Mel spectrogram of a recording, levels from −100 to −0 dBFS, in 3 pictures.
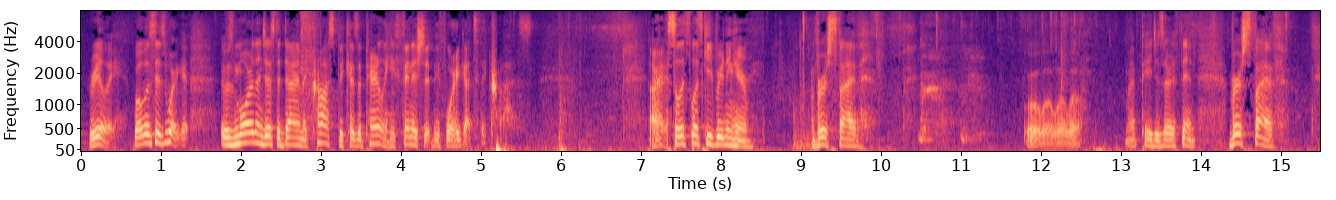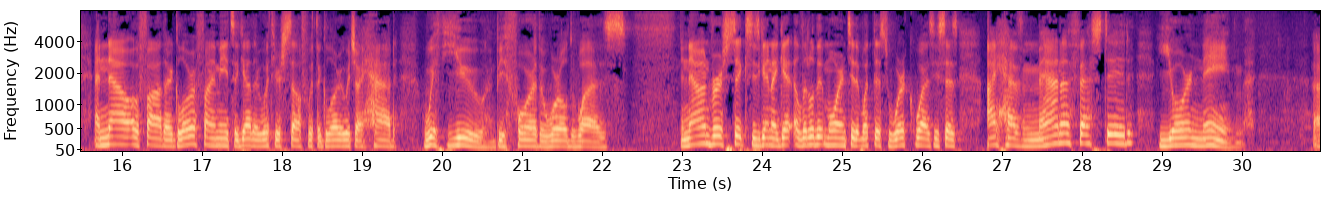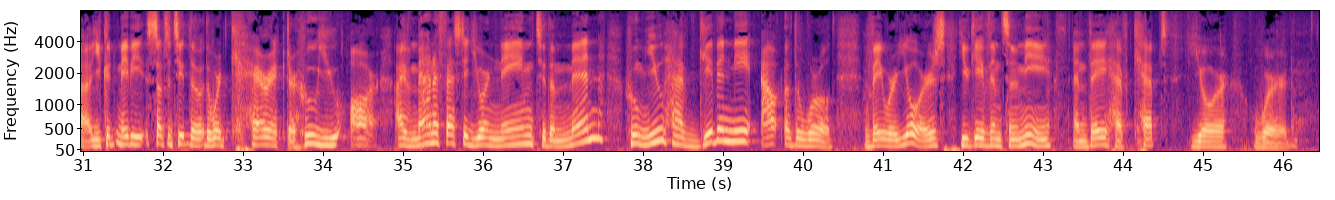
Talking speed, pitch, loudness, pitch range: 175 wpm, 145 Hz, -16 LUFS, 130-165 Hz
